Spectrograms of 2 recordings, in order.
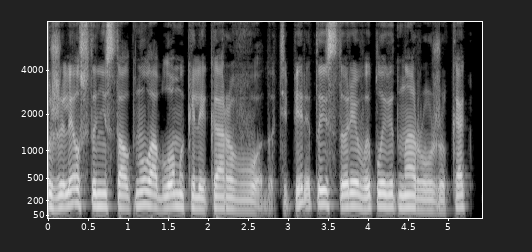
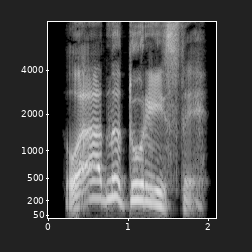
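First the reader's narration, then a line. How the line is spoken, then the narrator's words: Hoarse rasp. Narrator (Russian): прохрипел Берт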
